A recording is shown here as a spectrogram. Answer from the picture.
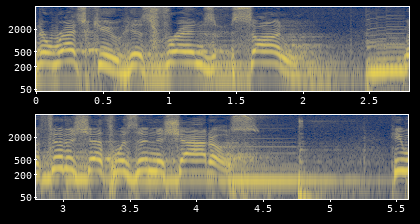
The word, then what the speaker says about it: Mephibosheth: It was like Meshibasheth. How do you say that? Uh, Say it. Mephibosheth. Fibba, Mephibosheth.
